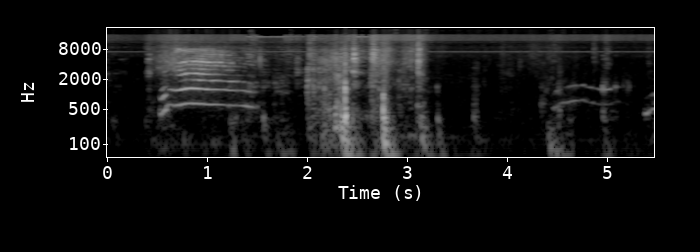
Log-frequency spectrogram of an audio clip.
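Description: A cat meows a few times, drawn-out and whiny, with a couple of short bumps or scuffles between the calls, close by.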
